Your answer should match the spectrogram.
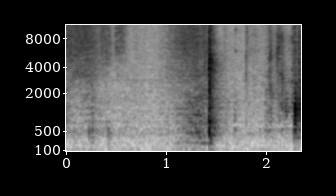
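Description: Rounded-tip stylus drawn along a groove of a scoring board, pressing a score line into cardstock: a soft scraping rub that builds, then a sharp click about one and a half seconds in.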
